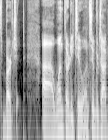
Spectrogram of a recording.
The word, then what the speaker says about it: Burchett: the show even though I mispronounced his name for the entirety of the first interview I ever had remember that on Tim Burkett uh that was not correct it's burchett uh 132 on super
